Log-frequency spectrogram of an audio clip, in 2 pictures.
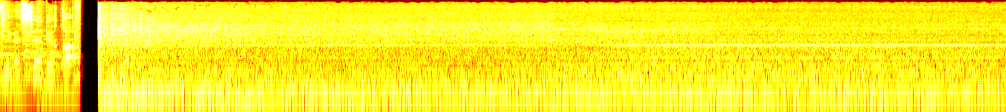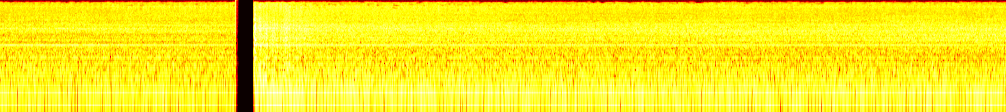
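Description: A helicopter engine and rotor drone loudly and steadily from inside the cabin.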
